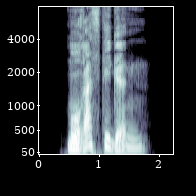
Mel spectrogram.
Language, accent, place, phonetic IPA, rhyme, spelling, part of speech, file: German, Germany, Berlin, [moˈʁastɪɡn̩], -astɪɡn̩, morastigen, adjective, De-morastigen.ogg
- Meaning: inflection of morastig: 1. strong genitive masculine/neuter singular 2. weak/mixed genitive/dative all-gender singular 3. strong/weak/mixed accusative masculine singular 4. strong dative plural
